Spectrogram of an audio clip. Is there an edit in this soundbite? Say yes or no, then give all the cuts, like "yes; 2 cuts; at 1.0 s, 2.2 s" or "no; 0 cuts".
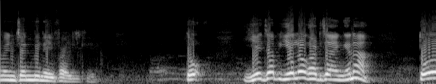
no; 0 cuts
